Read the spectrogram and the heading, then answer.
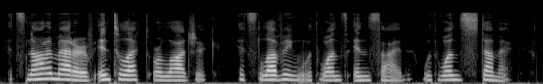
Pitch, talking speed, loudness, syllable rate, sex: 205 Hz, 175 wpm, -18 LUFS, 5.5 syllables/s, female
